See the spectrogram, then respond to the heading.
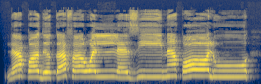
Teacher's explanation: واو ساکن ہے، واو ساکن سے پہلے پیش ہے، اور اس پہ چھوٹی سی مد بھی ہے، تو ہم یہاں 3 یا 4 حرکت کے برابر کھینچ کے پڑھیں گے۔ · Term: واو مدہ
